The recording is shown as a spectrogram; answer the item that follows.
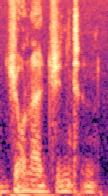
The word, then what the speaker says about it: Jonna Jinton: Yona Yintong, if you want the pronunciation, or if you're from the UK, you probably say Jonna Jinton.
